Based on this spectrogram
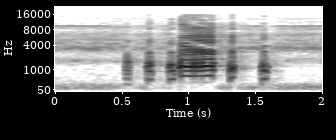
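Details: Red junglefowl hen giving three quick clucks, a loud harsh squawk, then three more clucks, over a faint steady hiss.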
